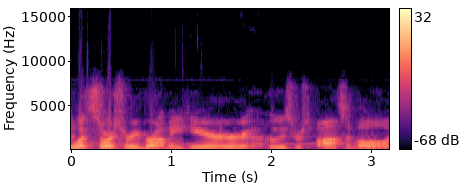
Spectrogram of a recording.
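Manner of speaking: ordinary talk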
